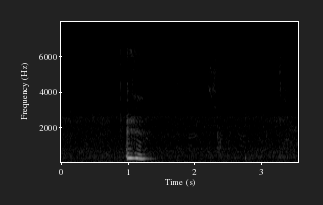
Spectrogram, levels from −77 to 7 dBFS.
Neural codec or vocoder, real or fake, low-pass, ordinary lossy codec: none; real; none; none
